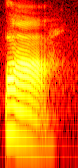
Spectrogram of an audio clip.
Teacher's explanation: the polite particle pa. The polite pa is just polite particle, but we voice, like we pronounce as ba, not pa.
